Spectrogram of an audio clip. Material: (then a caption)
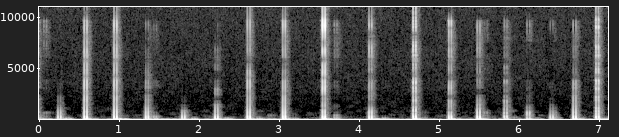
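Wood. A thin plastic pick taps and pokes the surface of a thin, flat, solid wooden spatula held edge-on, making 18 short, dry taps at a quick, uneven pace. Each tap has a soft, low thud with a bright click on top and dies away at once with no ring.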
